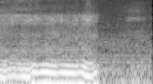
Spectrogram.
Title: Snoring dreaming dog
